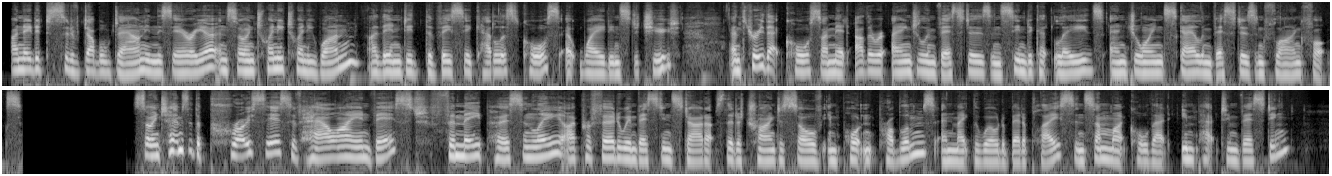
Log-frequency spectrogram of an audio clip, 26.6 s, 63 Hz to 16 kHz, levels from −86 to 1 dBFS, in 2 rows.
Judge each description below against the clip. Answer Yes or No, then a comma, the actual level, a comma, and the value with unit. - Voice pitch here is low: No, medium, 160 Hz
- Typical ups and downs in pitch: Yes, average, 3.0 semitones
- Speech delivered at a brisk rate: No, average, 190 wpm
